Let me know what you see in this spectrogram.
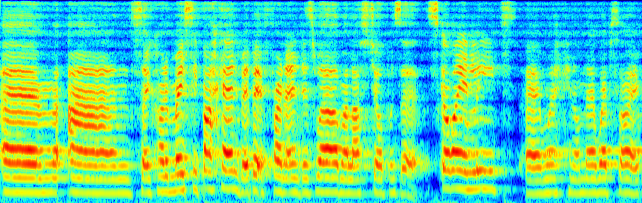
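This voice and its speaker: Audible room echo surrounds the voice. Its pitch variation is ordinary. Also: woman. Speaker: user researcher. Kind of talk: conference talk. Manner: fast.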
